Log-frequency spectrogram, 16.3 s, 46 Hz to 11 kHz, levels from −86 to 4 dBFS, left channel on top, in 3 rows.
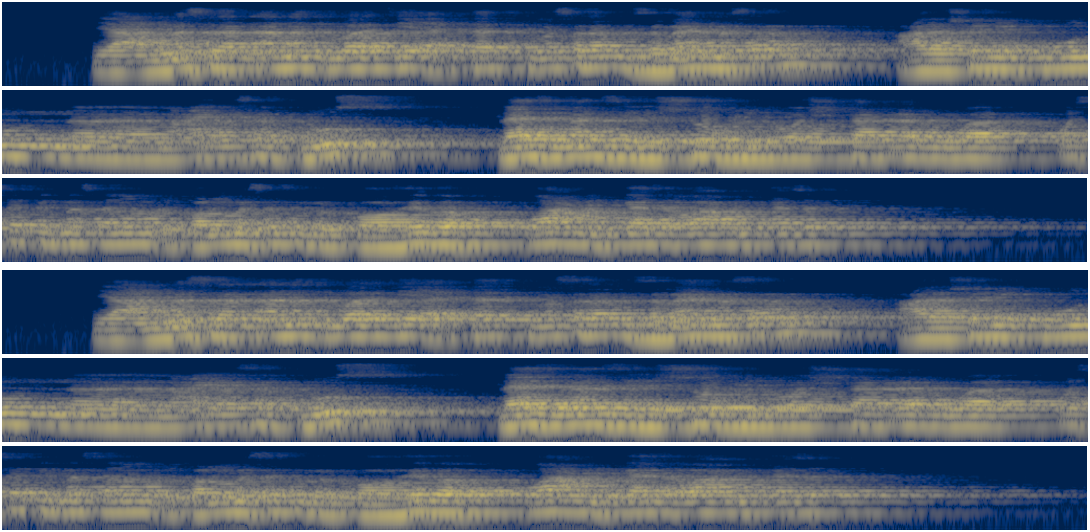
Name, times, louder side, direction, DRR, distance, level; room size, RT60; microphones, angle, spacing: voice 1, 0.5-4.0 4.5-7.2 7.9-13.2 13.5-14.9, equal, 20° left, -4 dB, 6.3 m, -26 dB
28.5 x 25.5 x 4.8 m, 2.1 s
head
